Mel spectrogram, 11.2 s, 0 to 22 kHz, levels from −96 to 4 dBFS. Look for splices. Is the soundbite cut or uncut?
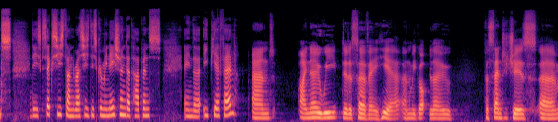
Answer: cut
